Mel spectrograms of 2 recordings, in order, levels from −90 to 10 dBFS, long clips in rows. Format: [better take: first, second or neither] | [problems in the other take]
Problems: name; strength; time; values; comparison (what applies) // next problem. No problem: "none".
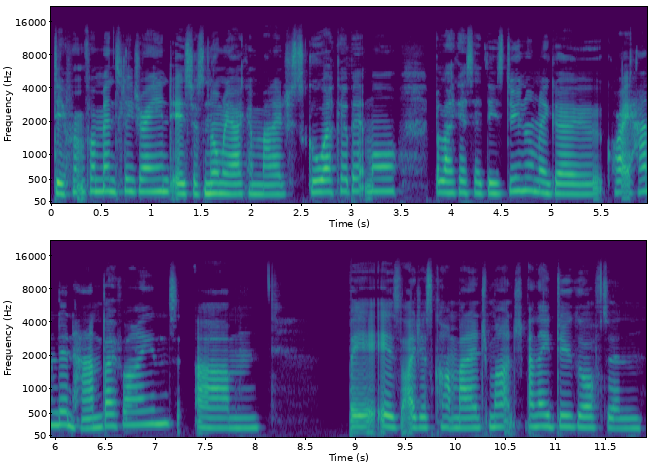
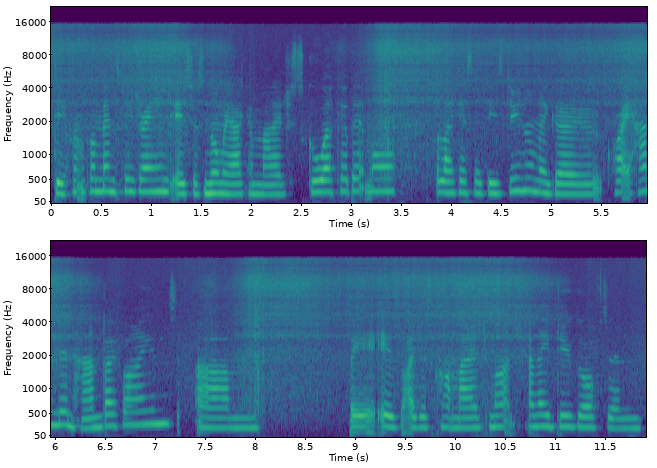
first | hiss; loud; throughout; 3 dB below the speech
